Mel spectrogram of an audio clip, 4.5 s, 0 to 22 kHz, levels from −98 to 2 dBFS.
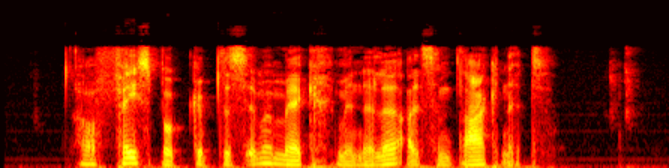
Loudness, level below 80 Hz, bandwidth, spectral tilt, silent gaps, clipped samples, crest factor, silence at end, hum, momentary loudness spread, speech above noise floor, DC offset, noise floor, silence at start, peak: -24 LUFS; -44 dBFS; 7.4 kHz; -3.5 dB/octave; none; under 0.1%; 24 dB; 0.25 s; none; 14 LU; 31 dB; under 0.1%; -55 dBFS; 0.5 s; -2 dBFS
